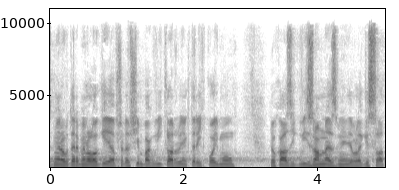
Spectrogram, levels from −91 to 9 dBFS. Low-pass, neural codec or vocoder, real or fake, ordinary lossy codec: 9.9 kHz; none; real; AAC, 48 kbps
